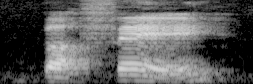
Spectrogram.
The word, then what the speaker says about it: buffet: are several more exceptions another one occurs and words that come from the French language where we actually hear the long a sound for example Buffet ballet bouquet croquet Ricochet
